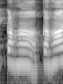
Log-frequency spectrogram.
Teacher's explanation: कहाँ नाक और मुंह दोनों से आवाज़ आ रही है, तो इसलिए ये अनुनासिक है और इस पर हमने चंद्र बिंदु लगाया है।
